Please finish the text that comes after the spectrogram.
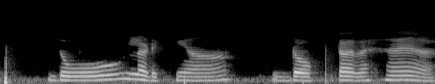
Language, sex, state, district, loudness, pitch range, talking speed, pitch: Hindi, female, Punjab, Fazilka, -20 LUFS, 180-205 Hz, 55 wpm, 190 Hz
